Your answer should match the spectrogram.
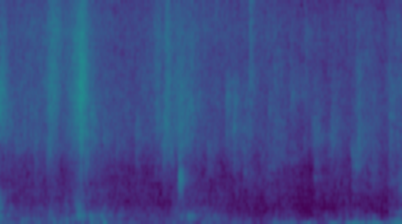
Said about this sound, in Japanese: うわ、冷たー。ちょっと待っててね。今、あったかくするから。うん。オッケー。あったかくなってきた。じゃあ、シャワーかけるよ。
